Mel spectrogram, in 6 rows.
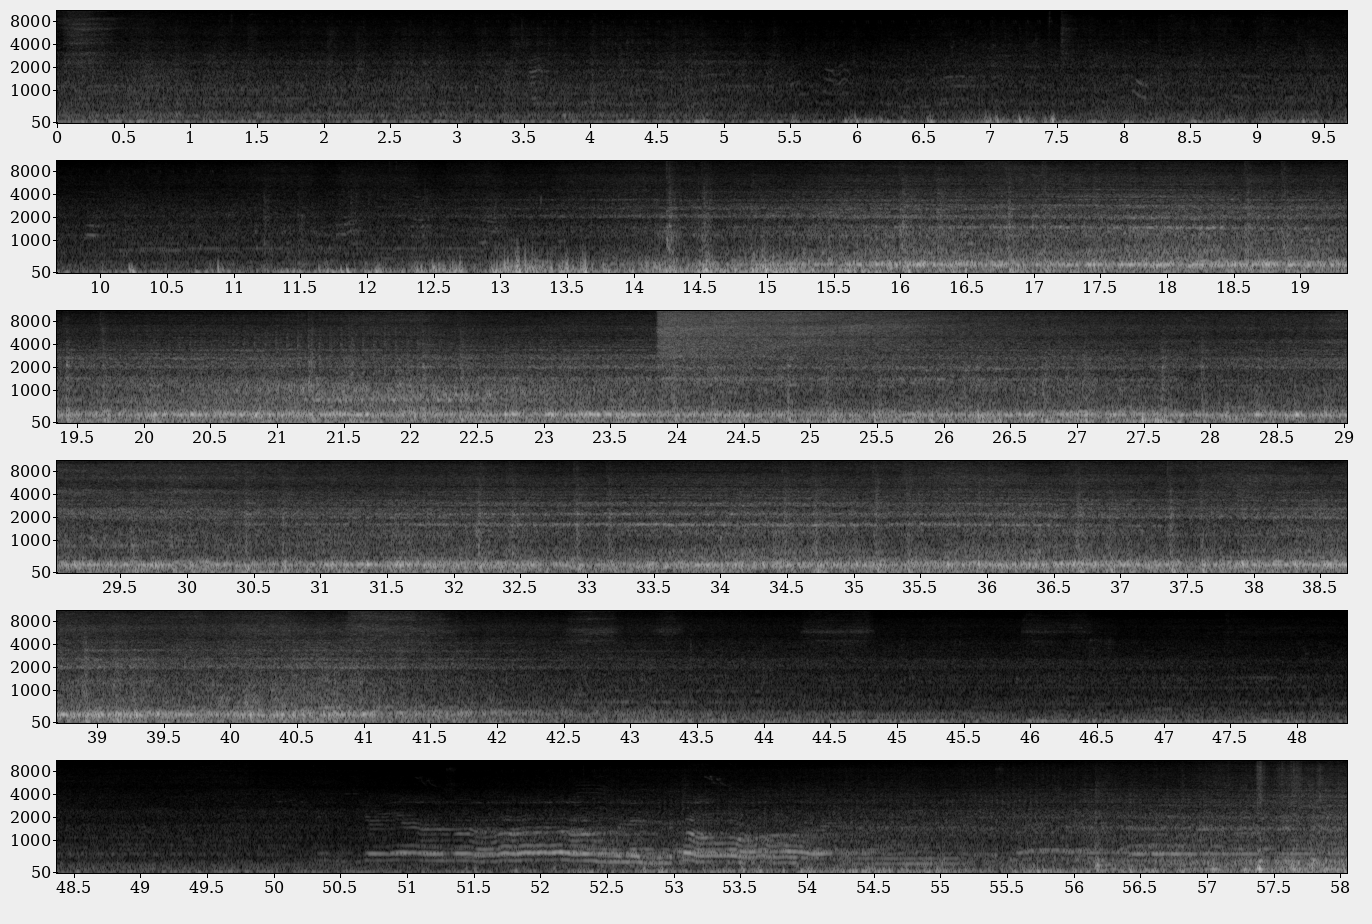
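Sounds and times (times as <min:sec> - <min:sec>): train passing on track: 0:00.0 - 0:58.0
sudden high hiss: 0:23.7 - 0:26.5.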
